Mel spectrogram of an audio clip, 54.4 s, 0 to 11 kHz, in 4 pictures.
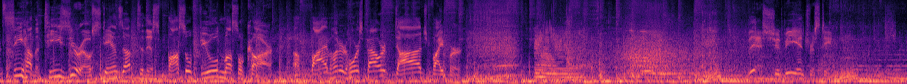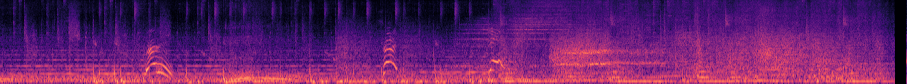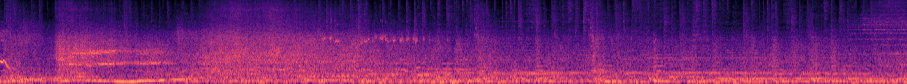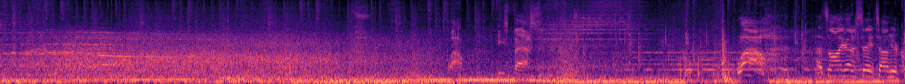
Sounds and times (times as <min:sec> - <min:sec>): Speech: 0:00.0 - 0:07.0, 0:11.2 - 0:12.5, 0:47.6 - 0:49.0, 0:53.0 - 0:54.3
Race car, auto racing: 0:00.0 - 0:20.2, 0:21.0 - 0:50.4
Music: 0:00.0 - 0:54.3.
